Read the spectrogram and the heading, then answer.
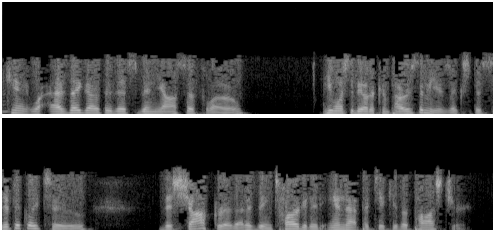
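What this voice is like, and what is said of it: Hoarse, failing voice. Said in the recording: “I'm losing my voice here. ... Gosh, I'm really losing my voice.”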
